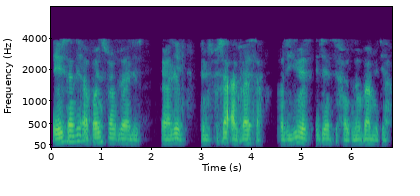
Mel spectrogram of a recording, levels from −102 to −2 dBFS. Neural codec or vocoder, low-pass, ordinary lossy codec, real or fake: none; 7.2 kHz; AAC, 16 kbps; real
